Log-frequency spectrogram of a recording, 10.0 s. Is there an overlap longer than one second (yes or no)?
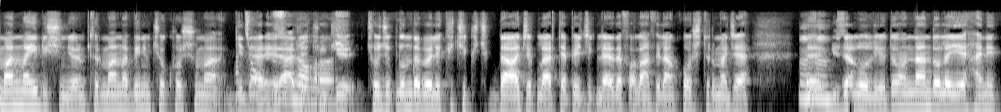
yes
